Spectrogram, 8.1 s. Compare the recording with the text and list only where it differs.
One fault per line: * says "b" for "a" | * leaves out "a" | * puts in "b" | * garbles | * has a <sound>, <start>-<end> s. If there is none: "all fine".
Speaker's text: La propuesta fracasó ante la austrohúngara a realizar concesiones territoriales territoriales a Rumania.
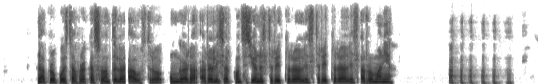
* has a laugh, 6.7-7.7 s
